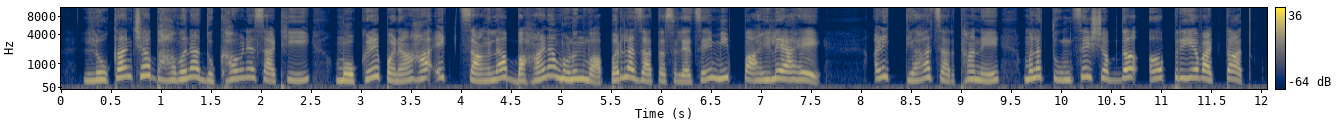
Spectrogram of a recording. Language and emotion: Marathi, disgusted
